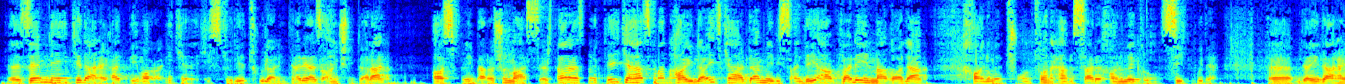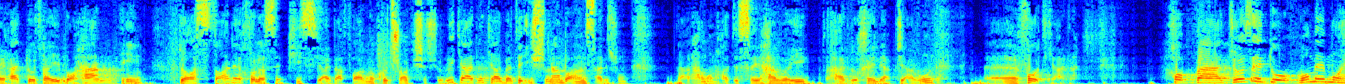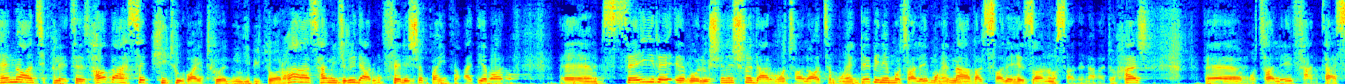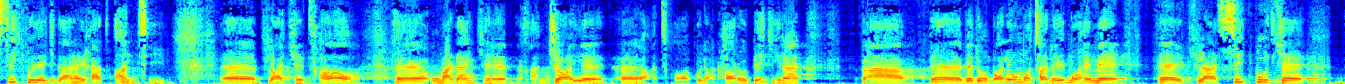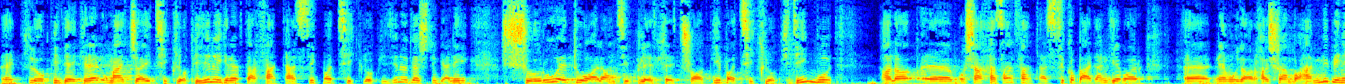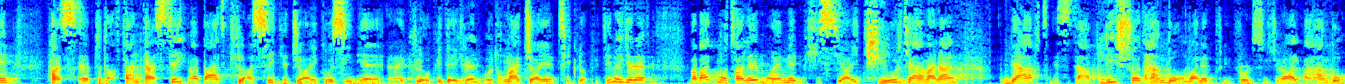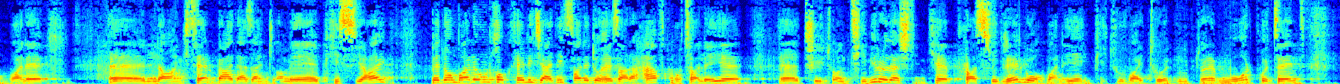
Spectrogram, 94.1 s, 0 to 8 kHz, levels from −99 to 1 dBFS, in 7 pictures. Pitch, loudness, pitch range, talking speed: 165 Hz, -25 LUFS, 145-190 Hz, 145 wpm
